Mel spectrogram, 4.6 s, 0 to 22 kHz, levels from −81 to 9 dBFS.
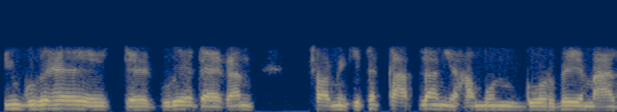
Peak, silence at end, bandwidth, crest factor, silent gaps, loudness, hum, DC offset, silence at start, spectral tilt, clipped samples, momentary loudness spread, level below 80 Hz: -6 dBFS; 0 s; 4.1 kHz; 16 dB; none; -23 LUFS; none; under 0.1%; 0 s; -5 dB/octave; under 0.1%; 5 LU; -62 dBFS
